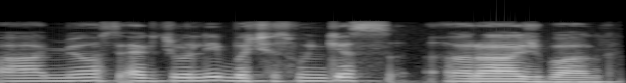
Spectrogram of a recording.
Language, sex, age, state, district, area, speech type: Kashmiri, male, 18-30, Jammu and Kashmir, Pulwama, rural, spontaneous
